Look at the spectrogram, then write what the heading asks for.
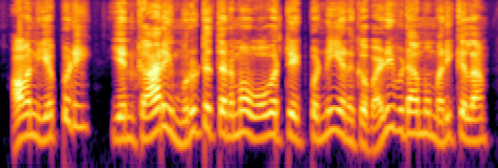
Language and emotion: Tamil, angry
